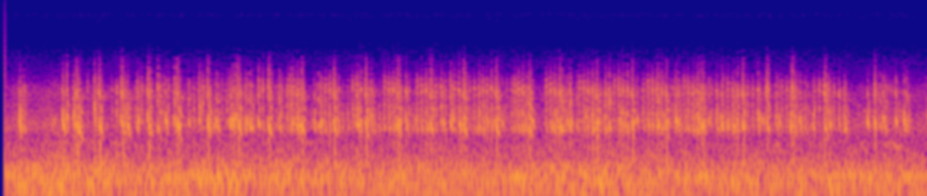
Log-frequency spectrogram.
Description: frog; mink frog

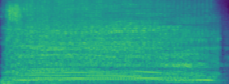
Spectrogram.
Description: roar; lagombi

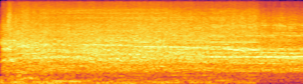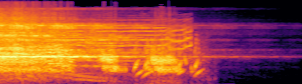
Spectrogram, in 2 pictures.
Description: faster jumpscare

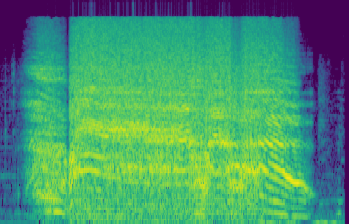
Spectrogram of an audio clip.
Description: russian wolf shriek

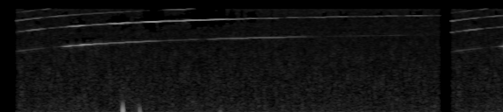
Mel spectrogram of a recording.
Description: charge flash shutter

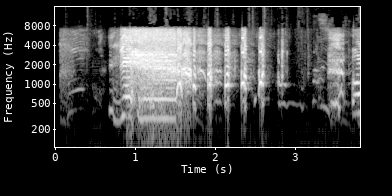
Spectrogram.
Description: wheeze

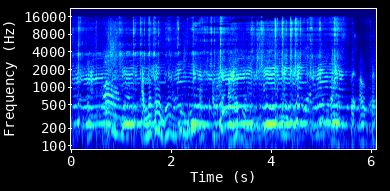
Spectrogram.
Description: fly buzzing

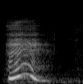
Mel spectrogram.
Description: mmmm

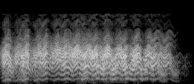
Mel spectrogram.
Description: owowowowowowowow; smm wario

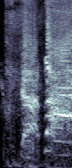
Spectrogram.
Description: weird scream

